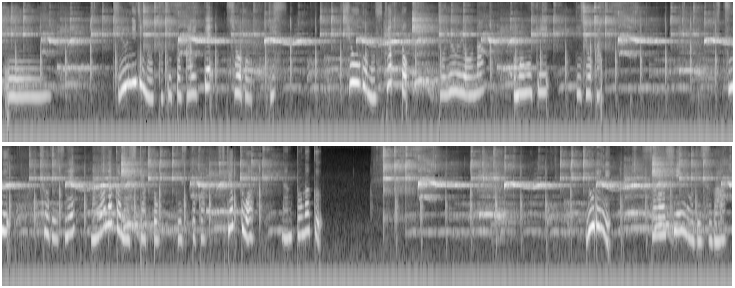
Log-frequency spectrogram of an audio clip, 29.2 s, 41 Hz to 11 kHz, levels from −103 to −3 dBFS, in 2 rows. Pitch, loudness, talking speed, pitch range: 360 Hz, -19 LUFS, 150 characters per minute, 285-385 Hz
